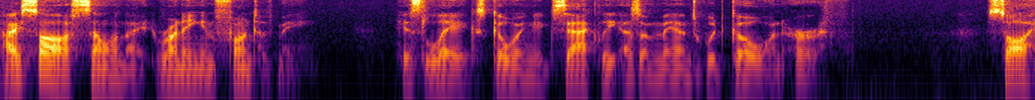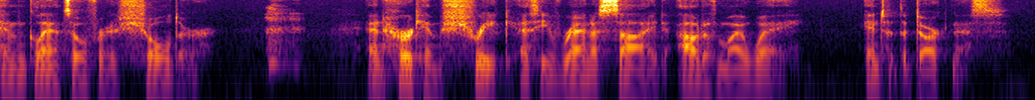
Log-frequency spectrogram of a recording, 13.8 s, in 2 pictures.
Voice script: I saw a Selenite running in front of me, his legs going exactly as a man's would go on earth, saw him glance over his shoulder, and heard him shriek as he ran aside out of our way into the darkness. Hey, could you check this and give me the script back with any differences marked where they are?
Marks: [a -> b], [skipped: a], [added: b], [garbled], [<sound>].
I saw a Selenite running in front of me, his legs going exactly as a man's would go on earth, saw him glance over his shoulder, [sniff] and heard him shriek as he ran aside out of [our -> my] way into the darkness.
